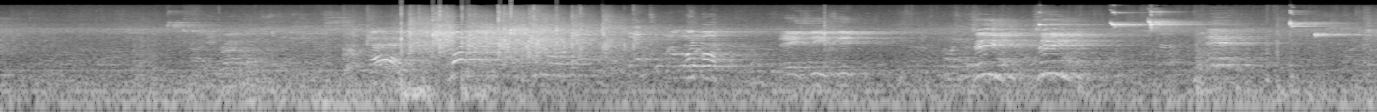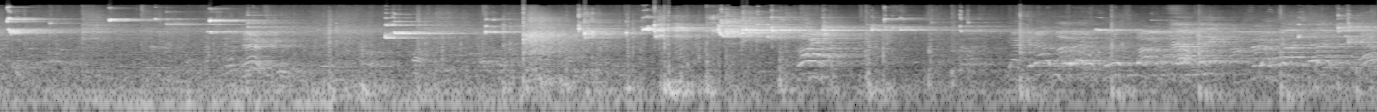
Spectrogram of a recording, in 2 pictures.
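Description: Spectators chatter in an echoing gym.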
